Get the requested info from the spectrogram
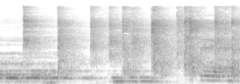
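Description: Scattered hand claps from a few people, irregular and sharp, as the karaoke backing music dies away about one and a half seconds in.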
